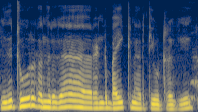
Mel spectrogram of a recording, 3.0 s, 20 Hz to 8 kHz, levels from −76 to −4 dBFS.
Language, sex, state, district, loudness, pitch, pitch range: Tamil, male, Tamil Nadu, Kanyakumari, -11 LUFS, 140 Hz, 130-160 Hz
